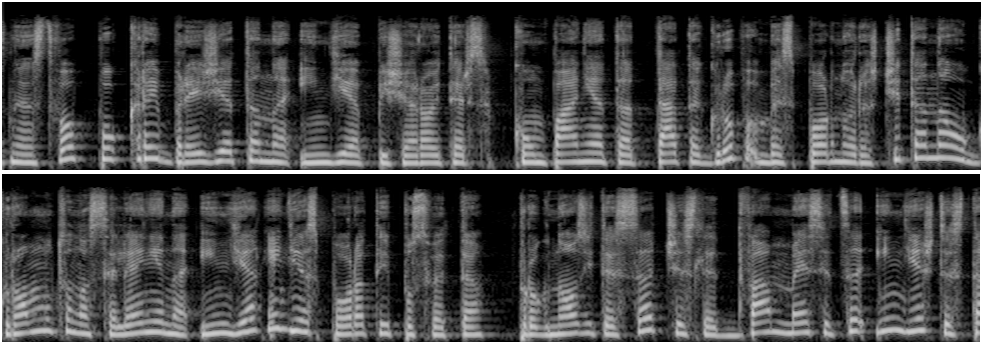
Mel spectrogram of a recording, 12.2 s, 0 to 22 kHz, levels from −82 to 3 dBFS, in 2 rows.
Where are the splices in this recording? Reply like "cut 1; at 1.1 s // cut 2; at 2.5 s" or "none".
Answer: none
